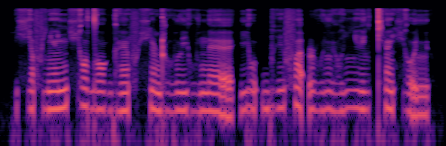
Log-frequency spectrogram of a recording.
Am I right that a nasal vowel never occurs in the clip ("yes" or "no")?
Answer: no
